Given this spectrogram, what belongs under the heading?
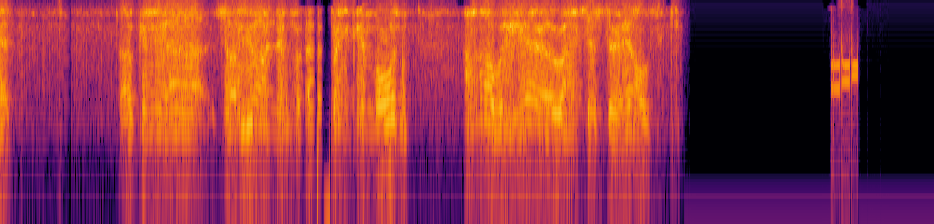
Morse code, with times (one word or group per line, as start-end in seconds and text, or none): none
